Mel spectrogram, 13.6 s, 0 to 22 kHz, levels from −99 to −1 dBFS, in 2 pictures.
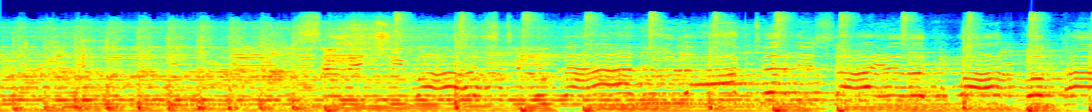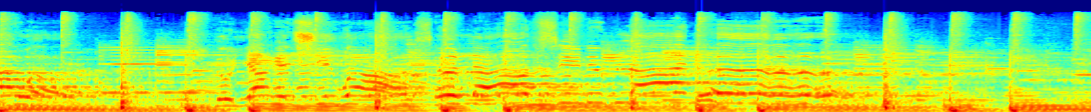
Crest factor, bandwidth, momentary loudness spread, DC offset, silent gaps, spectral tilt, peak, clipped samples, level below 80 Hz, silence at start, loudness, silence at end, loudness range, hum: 14 dB; 14 kHz; 3 LU; under 0.1%; none; -4.5 dB/octave; 0 dBFS; under 0.1%; -24 dBFS; 0 s; -15 LUFS; 0 s; 1 LU; none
